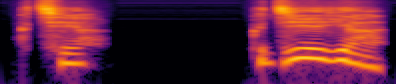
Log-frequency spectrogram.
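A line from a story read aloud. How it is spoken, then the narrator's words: Hoarse croak. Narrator (Russian): прохрипела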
